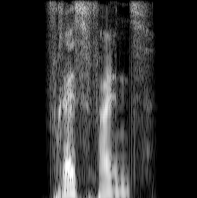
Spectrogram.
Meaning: genitive singular of Fressfeind
- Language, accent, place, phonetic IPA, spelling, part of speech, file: German, Germany, Berlin, [ˈfʁɛsˌfaɪ̯nt͡s], Fressfeinds, noun, De-Fressfeinds.ogg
